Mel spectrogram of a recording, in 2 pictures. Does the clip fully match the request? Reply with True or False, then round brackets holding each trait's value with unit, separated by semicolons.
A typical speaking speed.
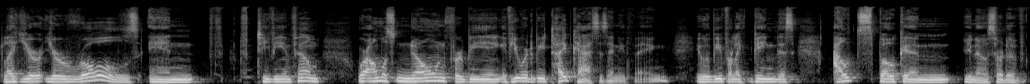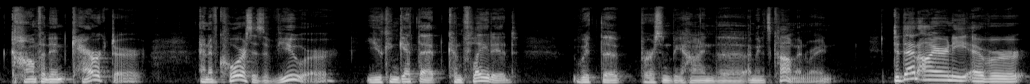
True (180 wpm)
